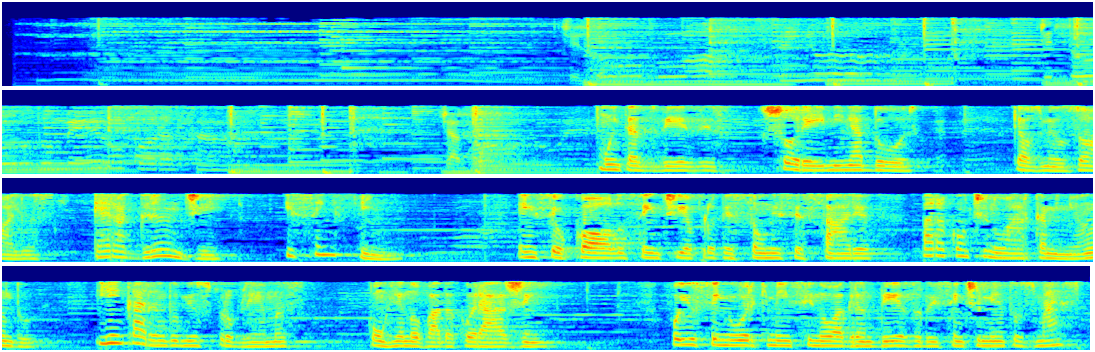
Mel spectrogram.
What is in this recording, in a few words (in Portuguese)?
ANIV. PAI, Gospel, fem; Telemensagens; Telemensagens 2017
